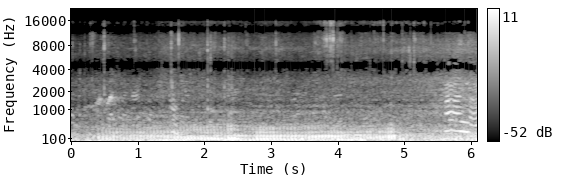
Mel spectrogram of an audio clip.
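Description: A motor vehicle engine running close by, its low rumble building about a second in and easing off near the end.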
